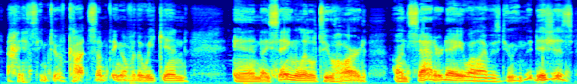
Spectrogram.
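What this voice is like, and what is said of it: Hoarse, nearly lost voice. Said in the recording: “as you can hear, my voice is gone ... just took my voice out”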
